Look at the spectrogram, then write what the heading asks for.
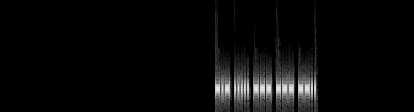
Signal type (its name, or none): Morse code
